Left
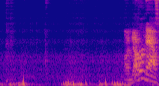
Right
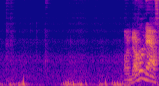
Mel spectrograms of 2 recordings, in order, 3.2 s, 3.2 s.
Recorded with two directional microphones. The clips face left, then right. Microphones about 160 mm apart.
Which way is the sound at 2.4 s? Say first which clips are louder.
Right 5 dB; 75° right (ahead or behind).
